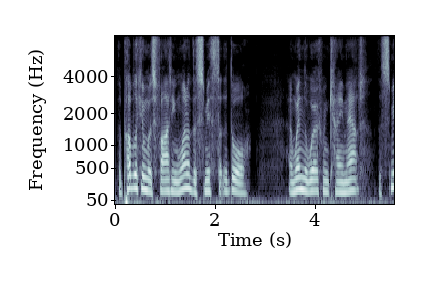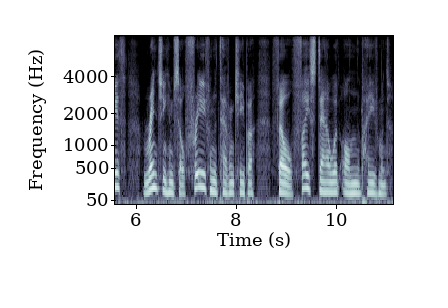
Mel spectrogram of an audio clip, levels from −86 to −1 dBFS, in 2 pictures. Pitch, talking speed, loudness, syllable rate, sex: 150 Hz, 170 wpm, -19 LUFS, 4.6 syllables/s, male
